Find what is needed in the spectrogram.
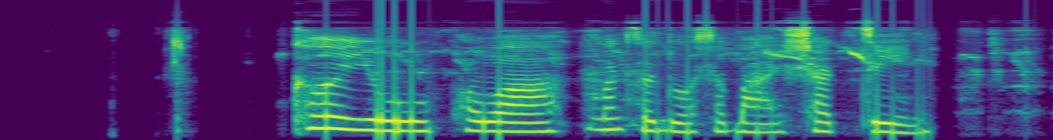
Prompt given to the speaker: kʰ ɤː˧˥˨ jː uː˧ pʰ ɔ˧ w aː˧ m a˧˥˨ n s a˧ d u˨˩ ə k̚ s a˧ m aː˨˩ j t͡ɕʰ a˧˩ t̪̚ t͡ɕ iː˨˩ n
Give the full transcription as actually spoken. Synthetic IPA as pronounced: kʰ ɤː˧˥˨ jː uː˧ pʰ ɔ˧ w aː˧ m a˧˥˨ n s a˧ d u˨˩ ə k̚ s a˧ b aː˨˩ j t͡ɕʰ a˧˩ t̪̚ t͡ɕ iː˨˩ n

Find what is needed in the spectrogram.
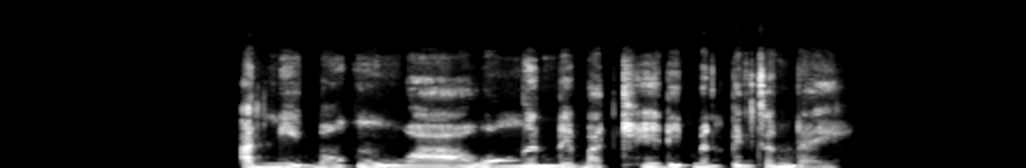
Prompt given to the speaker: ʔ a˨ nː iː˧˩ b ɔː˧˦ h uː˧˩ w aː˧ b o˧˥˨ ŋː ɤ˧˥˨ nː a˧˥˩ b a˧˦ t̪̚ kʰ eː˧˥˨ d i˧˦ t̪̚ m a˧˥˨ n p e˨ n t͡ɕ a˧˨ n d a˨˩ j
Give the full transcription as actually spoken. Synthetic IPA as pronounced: ʔ a˨ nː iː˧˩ b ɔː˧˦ h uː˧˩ w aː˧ w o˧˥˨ ŋː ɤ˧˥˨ nː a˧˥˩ b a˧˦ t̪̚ kʰ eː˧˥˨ d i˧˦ t̪̚ m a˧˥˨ n p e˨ n t͡ɕ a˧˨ ŋ d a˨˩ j

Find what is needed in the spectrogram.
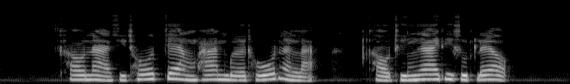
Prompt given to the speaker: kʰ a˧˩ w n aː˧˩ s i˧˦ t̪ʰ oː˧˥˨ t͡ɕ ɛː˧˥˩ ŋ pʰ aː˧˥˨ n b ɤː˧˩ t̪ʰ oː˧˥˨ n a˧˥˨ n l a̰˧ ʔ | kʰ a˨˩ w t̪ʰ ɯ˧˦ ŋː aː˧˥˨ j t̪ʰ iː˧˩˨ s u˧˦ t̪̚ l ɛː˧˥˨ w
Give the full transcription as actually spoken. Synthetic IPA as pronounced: kʰ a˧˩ w n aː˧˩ s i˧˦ t̪ʰ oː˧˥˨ t͡ɕ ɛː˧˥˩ ŋ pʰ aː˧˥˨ n b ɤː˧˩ t̪ʰ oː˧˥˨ n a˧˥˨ n l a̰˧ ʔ | kʰ a˨˩ w t̪ʰ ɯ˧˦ ŋː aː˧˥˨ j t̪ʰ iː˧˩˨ s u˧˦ t̪̚ l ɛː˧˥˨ w

